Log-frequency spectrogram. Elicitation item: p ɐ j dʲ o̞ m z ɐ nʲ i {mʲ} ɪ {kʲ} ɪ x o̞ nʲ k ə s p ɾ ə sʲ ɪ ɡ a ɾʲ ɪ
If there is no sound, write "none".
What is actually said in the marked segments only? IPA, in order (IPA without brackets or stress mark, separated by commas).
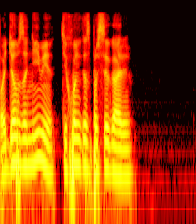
mʲ, tʲ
